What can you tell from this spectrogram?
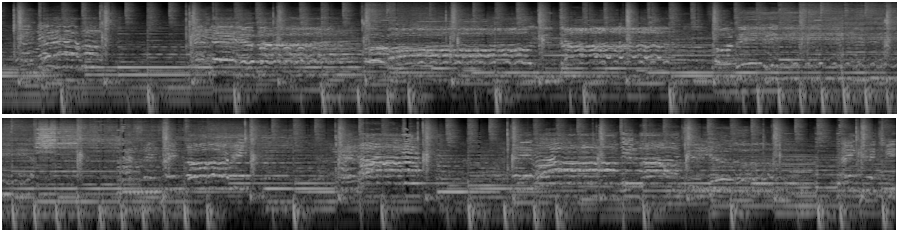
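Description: Gospel music: a choir singing over held chords with a steady beat.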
